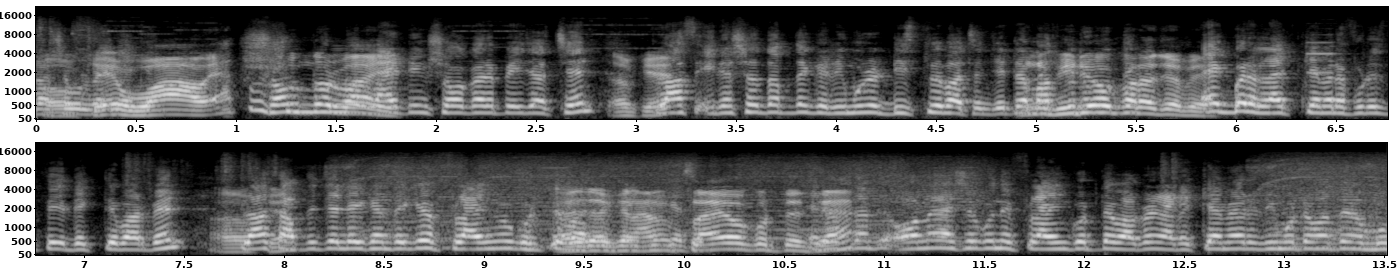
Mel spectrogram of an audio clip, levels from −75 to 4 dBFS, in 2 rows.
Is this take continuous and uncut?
yes; 0 cuts

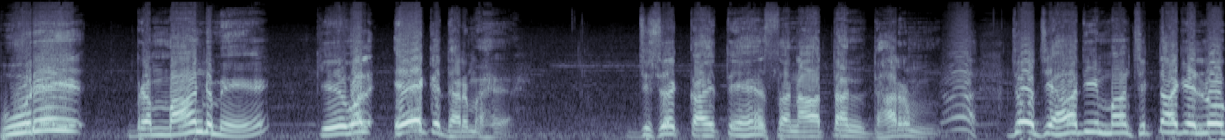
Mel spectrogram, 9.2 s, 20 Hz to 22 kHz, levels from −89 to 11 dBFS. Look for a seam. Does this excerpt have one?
yes; 1 cut; at 7.4 s

